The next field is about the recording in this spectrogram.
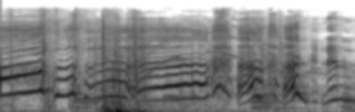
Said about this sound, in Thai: เด็กชายคนหนึ่งได้ถูกน้ำของต้นตำยาตำเข้าที่นิ้วมืออย่างจัง เด็กชายร้องไห้ด้วยความเจ็บปวด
